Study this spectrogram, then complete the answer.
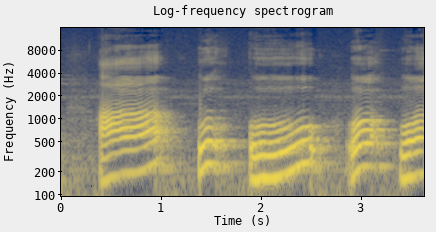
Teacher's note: ఆ ఉ ఊ ఓ ఓ అన్నప్పుడు ఉత్తర స్వరము అనగా నోటిలోని నాలుక వెనకకు లాగబడి పెదవులు కొంచెం దగ్గరగా రావడం వల్ల పుట్టే వాటిని ఉత్తర స్వరాలు అంటారు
